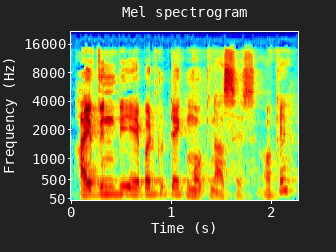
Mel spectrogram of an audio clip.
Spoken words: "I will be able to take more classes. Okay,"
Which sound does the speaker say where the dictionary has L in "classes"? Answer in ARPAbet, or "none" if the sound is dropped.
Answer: N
